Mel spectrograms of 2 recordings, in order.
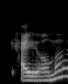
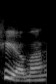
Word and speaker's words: Chioma: Kioma, is that how you pronounce it? It's Chioma. It's a Kioma, hard okay, name.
